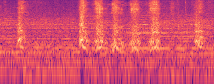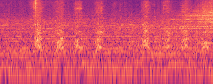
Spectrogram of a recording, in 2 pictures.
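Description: A small dog barking in a run of about a dozen short, high yaps, over background music.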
